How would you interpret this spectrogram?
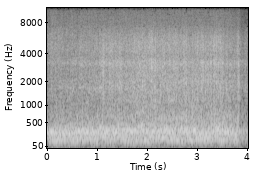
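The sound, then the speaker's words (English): A train rumbles past inside a tunnel, a loud, steady low roar that fills the whole stretch without letup before easing slightly at the very end. No voices. “The two men squint against the dust as the train goes past.”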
